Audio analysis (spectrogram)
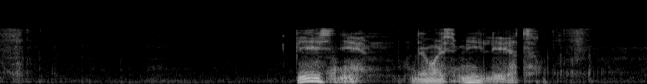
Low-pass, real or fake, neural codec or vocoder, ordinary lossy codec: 5.4 kHz; fake; codec, 16 kHz, 16 kbps, FreqCodec, smaller model; none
